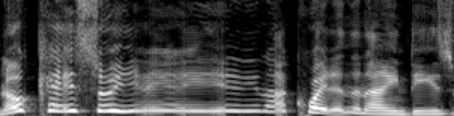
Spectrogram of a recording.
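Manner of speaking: high startled realization; surprised. Real, not acted. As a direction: pitch jumps way up in surprise. Surprised at the release year.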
